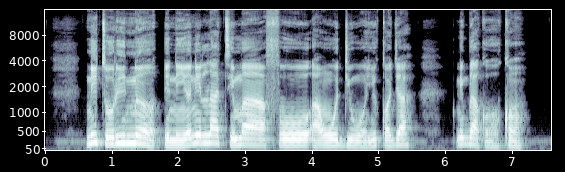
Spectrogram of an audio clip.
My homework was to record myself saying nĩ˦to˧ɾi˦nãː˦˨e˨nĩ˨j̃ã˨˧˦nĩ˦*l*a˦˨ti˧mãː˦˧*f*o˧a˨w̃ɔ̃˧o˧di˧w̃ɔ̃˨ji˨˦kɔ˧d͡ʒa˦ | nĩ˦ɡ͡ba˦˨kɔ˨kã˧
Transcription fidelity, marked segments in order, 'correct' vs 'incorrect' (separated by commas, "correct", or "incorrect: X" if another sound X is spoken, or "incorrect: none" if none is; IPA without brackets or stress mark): correct, correct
